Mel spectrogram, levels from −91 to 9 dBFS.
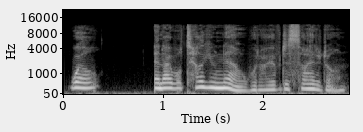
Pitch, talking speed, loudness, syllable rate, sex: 195 Hz, 250 wpm, -17 LUFS, 6.2 syllables/s, female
